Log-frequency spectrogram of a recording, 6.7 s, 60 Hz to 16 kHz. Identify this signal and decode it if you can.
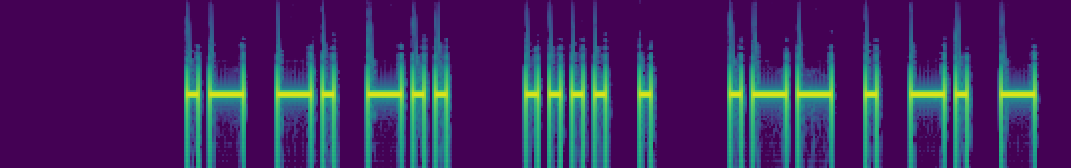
Morse code, heard as a keyed tone, about 17 wpm, 700 Hz. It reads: AND HE WENT
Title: Sentences from Top 900 Words 17wpm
